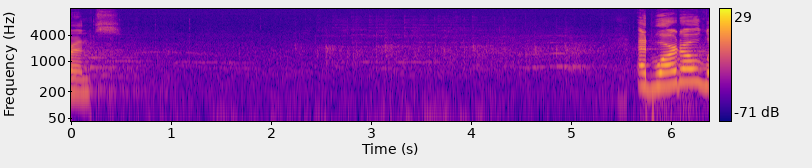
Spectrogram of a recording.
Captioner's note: cheers and applause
